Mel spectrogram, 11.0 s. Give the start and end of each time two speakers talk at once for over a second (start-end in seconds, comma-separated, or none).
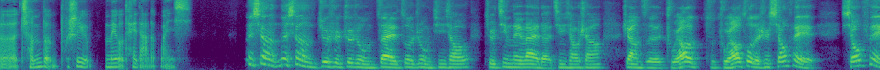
none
